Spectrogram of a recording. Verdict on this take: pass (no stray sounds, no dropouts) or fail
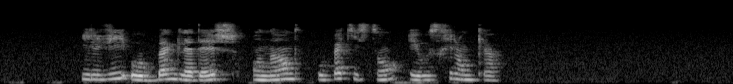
pass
